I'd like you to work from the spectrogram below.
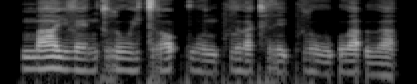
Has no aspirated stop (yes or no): no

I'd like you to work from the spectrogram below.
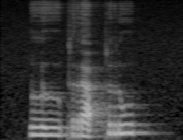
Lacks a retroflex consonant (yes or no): yes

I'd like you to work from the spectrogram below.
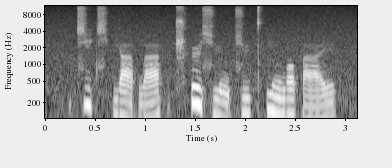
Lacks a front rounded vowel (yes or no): no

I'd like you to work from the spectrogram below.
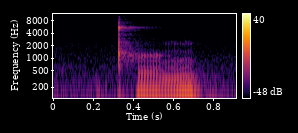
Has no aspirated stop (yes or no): no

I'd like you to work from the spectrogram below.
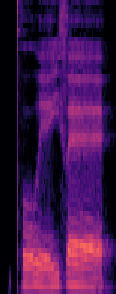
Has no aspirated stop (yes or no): no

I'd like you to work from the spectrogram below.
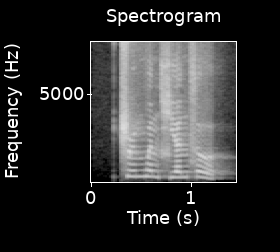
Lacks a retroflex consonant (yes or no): no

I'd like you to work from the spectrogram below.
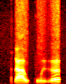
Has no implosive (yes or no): no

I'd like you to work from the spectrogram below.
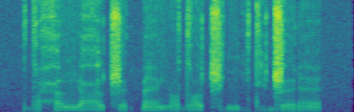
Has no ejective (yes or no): yes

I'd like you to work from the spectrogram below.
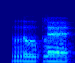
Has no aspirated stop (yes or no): yes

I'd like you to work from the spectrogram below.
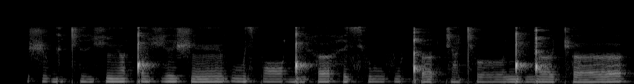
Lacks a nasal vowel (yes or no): no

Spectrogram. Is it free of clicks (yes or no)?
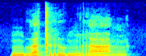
yes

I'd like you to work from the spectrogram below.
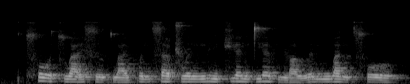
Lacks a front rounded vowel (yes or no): no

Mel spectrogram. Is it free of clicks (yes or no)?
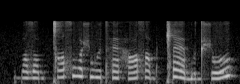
no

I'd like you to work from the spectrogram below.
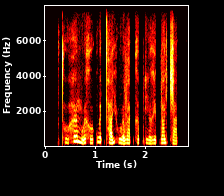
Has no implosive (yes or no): yes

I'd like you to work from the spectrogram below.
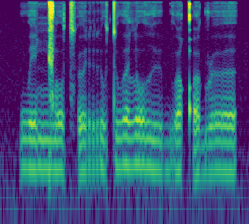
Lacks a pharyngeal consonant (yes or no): yes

